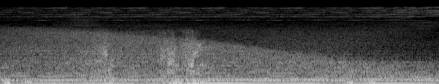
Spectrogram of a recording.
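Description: Background music with steady sustained tones, under a whoosh that sweeps steadily down in pitch.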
